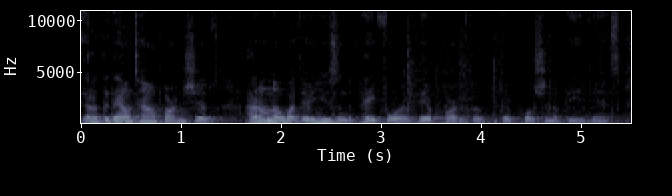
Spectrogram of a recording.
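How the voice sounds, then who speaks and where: A woman's voice: medium pitch, flat delivery, a little fast, warm tone. A woman who is a city department administrator, answering council questions in a tired, sleepy-sounding way. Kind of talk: answering questions at a public hearing.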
